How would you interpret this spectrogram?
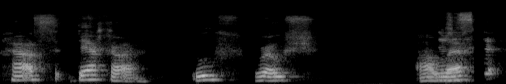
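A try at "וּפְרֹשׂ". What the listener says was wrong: It's Ufros. It ends with a sin, not a shin.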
